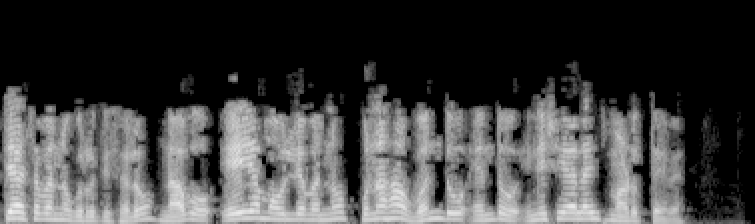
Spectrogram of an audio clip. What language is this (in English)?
Kannada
